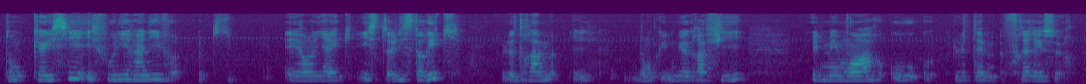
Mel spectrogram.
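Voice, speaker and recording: Young woman chatting about books to her camcorder, a bit of vocal fry, lots of ums and restarts. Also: mid-range voice, little pitch movement, unhurried. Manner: chatty, hesitant, frequent fillers and self-corrections. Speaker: book vlogger. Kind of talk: casual book recommendations to camera. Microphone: camcorder microphone.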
